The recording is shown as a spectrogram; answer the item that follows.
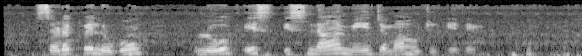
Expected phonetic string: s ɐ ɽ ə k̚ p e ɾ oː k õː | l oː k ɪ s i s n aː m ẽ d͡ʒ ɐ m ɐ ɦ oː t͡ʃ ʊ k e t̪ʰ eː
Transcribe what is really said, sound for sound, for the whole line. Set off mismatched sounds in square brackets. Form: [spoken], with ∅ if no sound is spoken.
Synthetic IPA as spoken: s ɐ ɽ ə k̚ p e [l] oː [ɡ] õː | l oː [ɡ] ɪ s [ɪ] s n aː m ẽ d͡ʒ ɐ m [a] ɦ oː t͡ʃ ʊ k e t̪ʰ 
